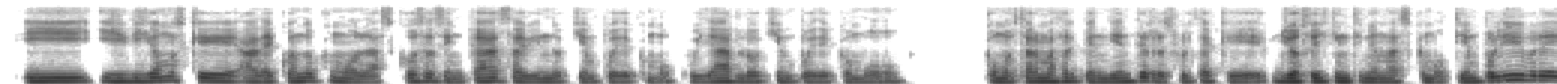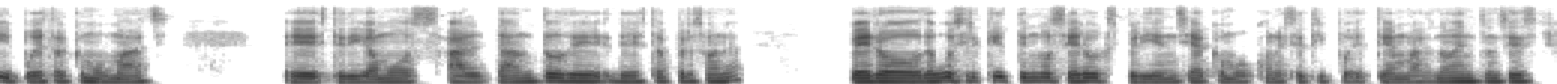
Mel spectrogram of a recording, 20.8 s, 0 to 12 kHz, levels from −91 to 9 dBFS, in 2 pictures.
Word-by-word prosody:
Y 135 Hz, 0 st, +4 dB
y 135 Hz, -2 st, +1 dB
digamos 145 Hz, +4 st, +1 dB
que 135 Hz, -3 st, +2 dB
adecuando 120 Hz, +4 st, 0 dB
como 125 Hz, -4 st, -3 dB
las 110 Hz, 0 st, -6 dB
cosas 130 Hz, 0 st, -2 dB
en 115 Hz, -1 st, -4 dB
casa, 135 Hz, +1 st, 0 dB
viendo, 115 Hz, 0 st, -2 dB
¿quién 115 Hz, 0 st, -6 dB
puede 115 Hz, -1 st, -3 dB
como 115 Hz, +3 st, -10 dB
cuidarlo, 120 Hz, 0 st, -1 dB
quién 115 Hz, 0 st, -6 dB
puede 115 Hz, -1 st, -3 dB
como 115 Hz, +3 st, -7 dB, 0.5 s
como 120 Hz, -1 st, +1 dB
estar 125 Hz, +2 st, 0 dB
más 130 Hz, +1 st, +3 dB
al 135 Hz, -1 st, +1 dB
pendiente? 125 Hz, +4 st, +1 dB
Resulta 120 Hz, 0 st, -3 dB
que 120 Hz, +3 st, -2 dB
yo 130 Hz, -2 st, +6 dB
soy 130 Hz, 0 st, +3 dB
quien 130 Hz, -1 st, +3 dB
tiene 120 Hz, 0 st, -1 dB
más 115 Hz, 0 st, -3 dB
como 115 Hz, -3 st, -3 dB
tiempo 125 Hz, +5 st, +1 dB
libre 175 Hz, 0 st, +5 dB
y 140 Hz, -, +2 dB
puede 120 Hz, -3 st, -2 dB
estar 125 Hz, 0 st, -4 dB
como 125 Hz, -3 st, -1 dB
más, 115 Hz, +3 st, -5 dB, 0.7 s
este, 110 Hz, 0 st, +2 dB
digamos 115 Hz, +1 st, -2 dB
al 110 Hz, -1 st, -2 dB
tanto 125 Hz, +5 st, +1 dB
de 130 Hz, -1 st, +3 dB
de 120 Hz, -1 st, -1 dB
esta 130 Hz, +2 st, -4 dB
persona. 135 Hz, +3 st, -2 dB, 0.7 s
Pero 125 Hz, -1 st, +7 dB
debo 135 Hz, +3 st, +4 dB
decir 150 Hz, -1 st, +1 dB
que 160 Hz, -1 st, +1 dB
tengo 145 Hz, 0 st, 0 dB
cero 140 Hz, 0 st, +3 dB
experiencia 115 Hz, -2 st, -3 dB
como 115 Hz, 0 st, -6 dB
con 115 Hz, -1 st, -8 dB
este 115 Hz, +2 st, -5 dB
tipo 115 Hz, +1 st, -10 dB
de 135 Hz, -, -6 dB
temas, 110 Hz, +2 st, -6 dB
¿no? 120 Hz, +1 st, -1 dB
Entonces, 125 Hz, 0 st, 0 dB
125 Hz, 175 wpm, -21 LUFS, 115-135 Hz, 0.7 s, Pero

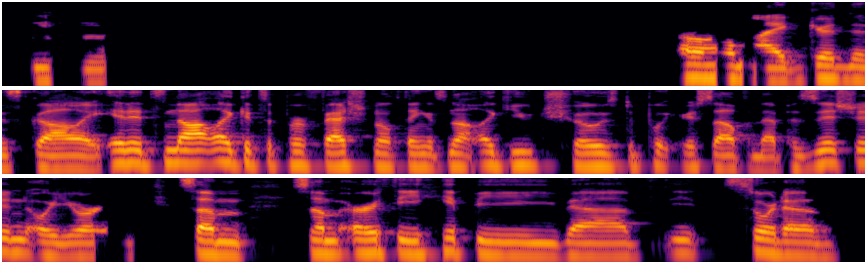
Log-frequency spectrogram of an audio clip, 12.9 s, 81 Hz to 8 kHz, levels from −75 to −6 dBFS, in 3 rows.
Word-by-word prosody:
Mhm. 105 Hz, -2 st, -9 dB, 2.9 s
Oh 130 Hz, -1 st, +5 dB, 0.3 s
my 105 Hz, -1 st, +4 dB
goodness, 115 Hz, +1 st, -1 dB
golly. 110 Hz, -2 st, +3 dB
And 145 Hz, +1 st, +4 dB
it's 145 Hz, 0 st, +1 dB
not 150 Hz, -1 st, +8 dB
like 150 Hz, -1 st, +2 dB
it's 140 Hz, -, -3 dB
a -, -, -7 dB
professional 125 Hz, -2 st, 0 dB
thing. 120 Hz, +1 st, -4 dB
It's 120 Hz, +2 st, -7 dB
not 125 Hz, -2 st, -1 dB
like 135 Hz, -1 st, -2 dB
you 135 Hz, 0 st, -3 dB
chose 125 Hz, -1 st, -2 dB
to 120 Hz, -, -11 dB
put 125 Hz, -1 st, -9 dB
yourself 120 Hz, -3 st, -1 dB
in 105 Hz, -, -11 dB
that 100 Hz, 0 st, -5 dB
position, 145 Hz, +4 st, -1 dB
or 120 Hz, -, -1 dB
you're 115 Hz, 0 st, 0 dB, 0.4 s
some 120 Hz, -2 st, +4 dB, 0.2 s
some 130 Hz, -2 st, +2 dB
earthy 135 Hz, -2 st, +1 dB
hippie, 120 Hz, -5 st, -3 dB
uh, 110 Hz, -1 st, 0 dB, 0.2 s
e 135 Hz, -2 st, -6 dB
sort 140 Hz, -4 st, 0 dB
of 115 Hz, -3 st, 0 dB
125 Hz, 160 wpm, -23 LUFS, 115-135 Hz, 2.9 s, not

